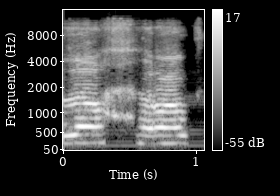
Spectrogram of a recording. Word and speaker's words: ظهرك: Ya, pada ayat ke-3 pengucapan huruf zo ya diperjelas ya. Nah, tadi tidak terlalu kedengaran penyebutan hurufnya.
